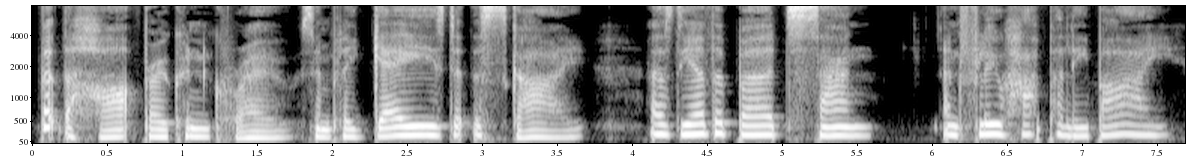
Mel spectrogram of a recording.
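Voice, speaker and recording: A woman narrating a rhyming children's storybook expressively, with deliberate, dramatic phrasing. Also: on the low side, steady tone, mellow, no room sound, clean studio sound.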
